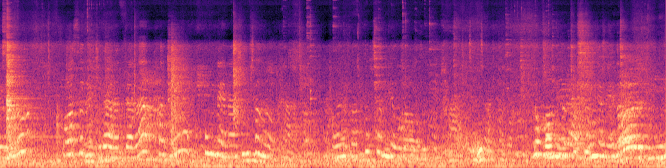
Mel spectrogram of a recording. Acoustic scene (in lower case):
restaurant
